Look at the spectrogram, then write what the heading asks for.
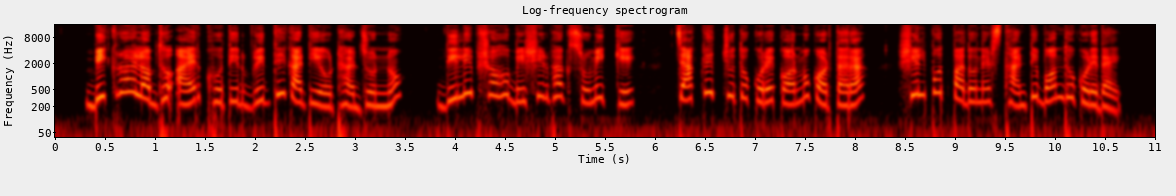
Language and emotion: Bengali, neutral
